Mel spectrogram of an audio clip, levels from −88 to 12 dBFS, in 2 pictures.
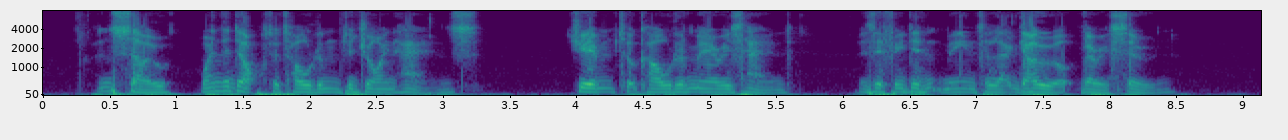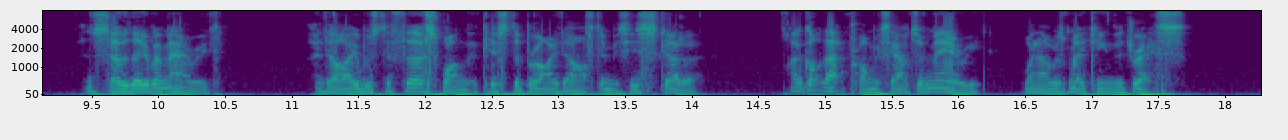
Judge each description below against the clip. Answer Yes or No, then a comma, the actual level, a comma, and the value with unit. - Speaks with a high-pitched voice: No, low, 115 Hz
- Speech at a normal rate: Yes, average, 185 wpm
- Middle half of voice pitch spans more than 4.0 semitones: No, average, 2.7 semitones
